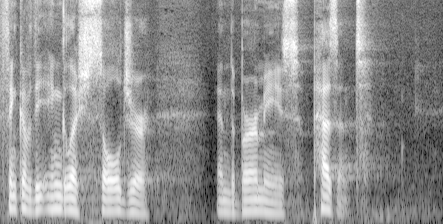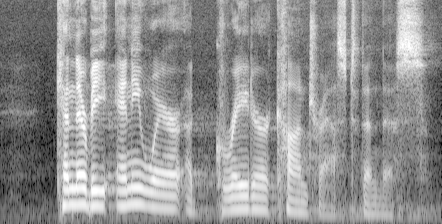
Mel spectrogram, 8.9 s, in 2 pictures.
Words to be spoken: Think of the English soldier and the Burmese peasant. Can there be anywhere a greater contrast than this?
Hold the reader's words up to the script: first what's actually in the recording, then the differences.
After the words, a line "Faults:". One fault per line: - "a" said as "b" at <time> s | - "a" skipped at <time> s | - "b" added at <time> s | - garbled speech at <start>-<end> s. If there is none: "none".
Think of the English soldier and the Burmese peasant. Can there be anywhere a greater contrast than this?
Faults:
none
